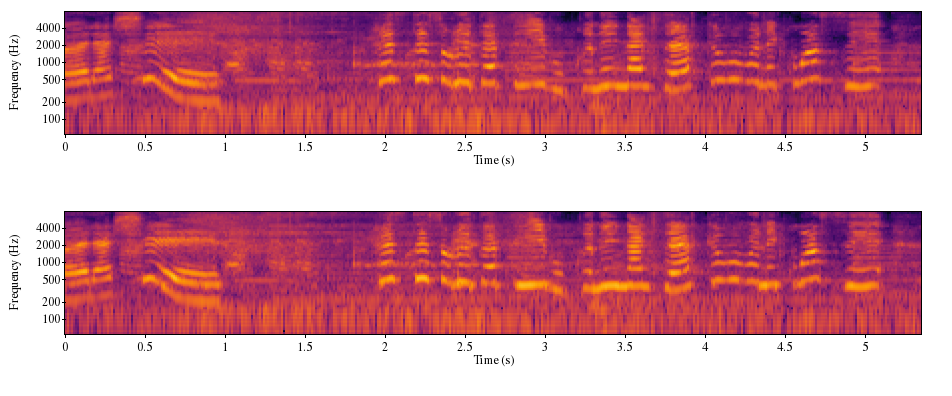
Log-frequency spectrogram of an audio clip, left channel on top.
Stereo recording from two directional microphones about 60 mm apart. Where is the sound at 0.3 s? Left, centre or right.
Centre.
